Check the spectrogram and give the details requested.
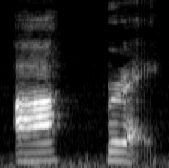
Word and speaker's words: abre: Abre is pronounced, and now it has the phonetic spelling, abre. La is pronounced la, and it has L-A-H.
